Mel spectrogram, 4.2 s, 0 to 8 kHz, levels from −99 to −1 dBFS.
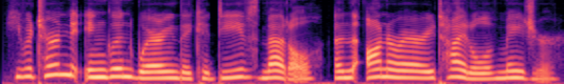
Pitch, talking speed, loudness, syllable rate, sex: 240 Hz, 200 wpm, -15 LUFS, 6.6 syllables/s, female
